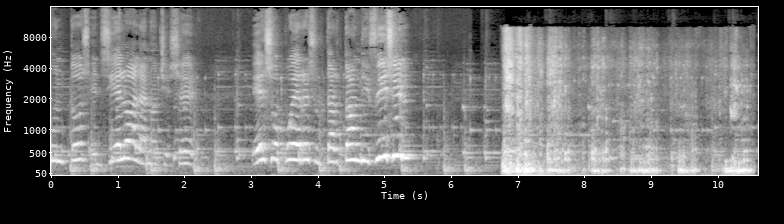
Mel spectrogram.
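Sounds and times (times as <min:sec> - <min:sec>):
speech: 0:00.6 - 0:05.6
lion roaring: 0:06.8 - 0:10.6.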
